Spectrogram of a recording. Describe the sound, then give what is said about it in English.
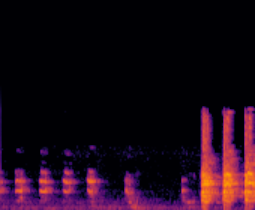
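A dominant turkey hen gives a low, slow call: a steady series of soft, evenly spaced yelps, then three loud, slower, coarse yelps. No one talks. “And then you can hear that low and slow, ow, ow, ow. That's a hen saying, no, I'm the dominant one.”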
